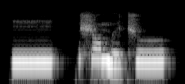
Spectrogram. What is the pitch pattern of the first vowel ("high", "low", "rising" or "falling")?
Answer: high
